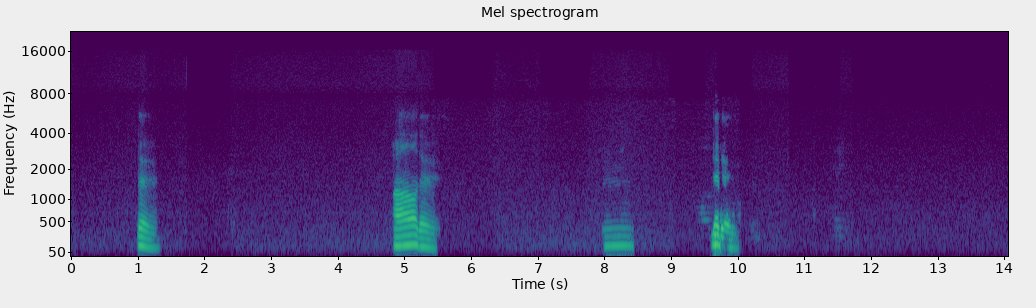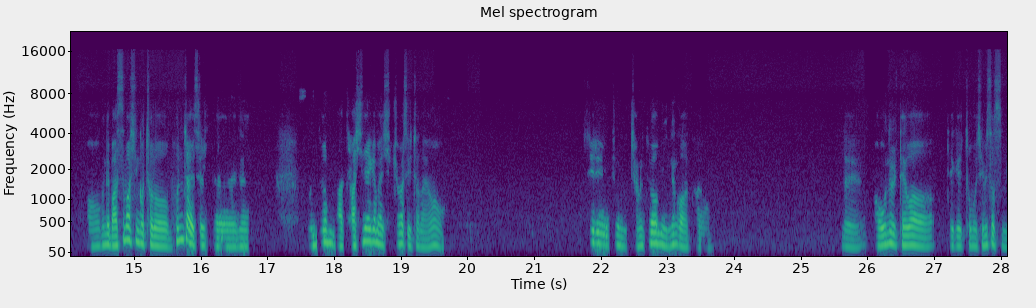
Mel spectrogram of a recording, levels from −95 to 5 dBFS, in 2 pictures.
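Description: At 2.04 to 2.2 s the room background dips by about 6 dB for roughly 150 ms. This is background gated by the echo canceller. It turned the microphone down while the loudspeaker played.

At 5.49 to 5.6 s the speech drops by about 20 dB. This is likely speech suppressed in double talk. The canceller ducked the talker while the far side spoke.

At 9.43 to 9.6 s a faint second voice sits about 30 dB below the speech. This is the other side's voice leaking through, likely from incomplete echo cancellation.

At 9.75 to 10.07 s the speech dips by about 10 dB. Double-talk suppression is the likely cause.

At 11.48 to 11.56 s a fainter leak comes through, about 40 dB down. Incomplete cancellation is the likely cause.

The speech then dips at 15.95 to 19.73 s, falling by up to about 25 dB. Double-talk suppression is the likely cause.

At 21.67 to 23.6 s the speech drops by about 20 dB. This is likely speech suppressed in double talk.

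At 26.08 to 27.28 s it dips by about 20 dB for roughly 150 ms. Double-talk suppression is the likely cause.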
